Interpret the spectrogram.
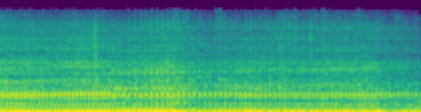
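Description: Honda Africa Twin parallel-twin motorcycle engine running at a steady pitch as the bike gets under way.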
